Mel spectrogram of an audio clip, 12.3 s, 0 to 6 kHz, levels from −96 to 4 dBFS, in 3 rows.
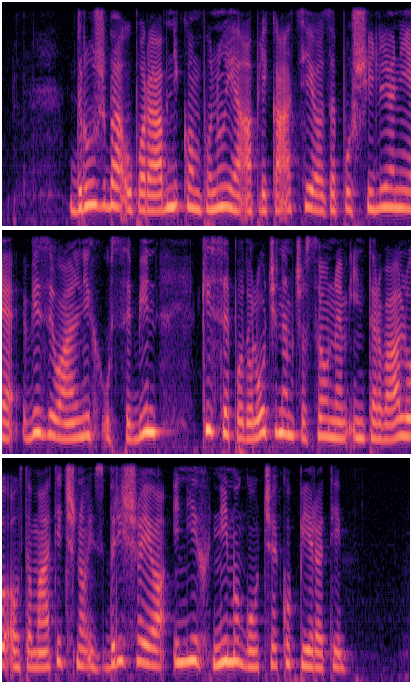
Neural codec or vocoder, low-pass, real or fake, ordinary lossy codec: none; 5.4 kHz; real; none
